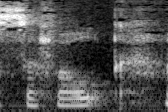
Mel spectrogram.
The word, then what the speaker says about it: Suffolk: It's spelled S-H-I-R-E, but I pronounce it more like S-H-U-H, like sh. So that's something that you can practice. It's a little bit difficult. And we also have Norfolk and Suffolk, so that's pronounced as this uk sound, but actually it's spelled O-L-K. So for example, Suffolk is S-U-F-F-O-L-K, but it's not Suffolk, it's Suffolk.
